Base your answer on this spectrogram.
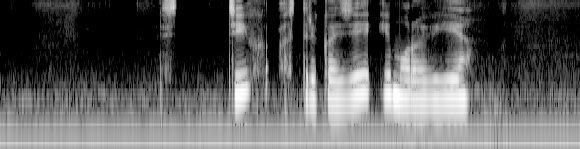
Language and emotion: Russian, neutral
